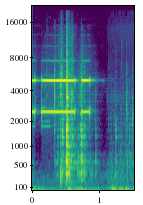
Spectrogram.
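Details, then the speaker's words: High-water sump alarm being installed with a new Zoeller M267 sewage ejector pump: about a second of shrill steady electronic tone, then quiet; alarm sounds when water rises past the float trigger point, meaning the pump isn't working. "So that alarm will go off, and then I'll know that the pump's not working."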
